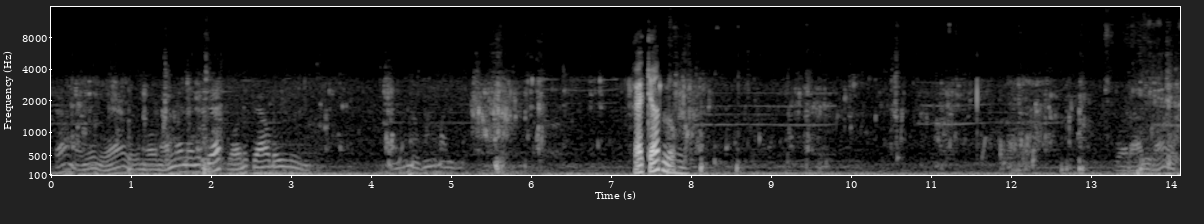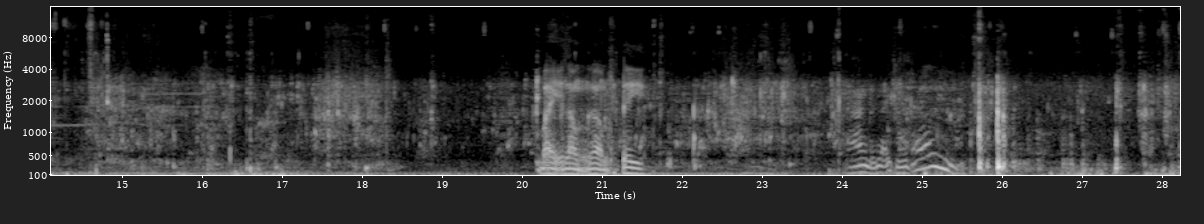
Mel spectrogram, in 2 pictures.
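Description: Water splashes as people wade through a shallow channel.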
